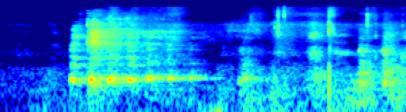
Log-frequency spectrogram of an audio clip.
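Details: Obi, a chocolate Labrador Retriever whose owners had lost him, gives a short, high, wavering whine that pulses several times and fades within a second. Quieter knocks and rustling follow, with people calling his name nearby.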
